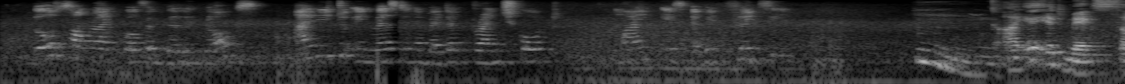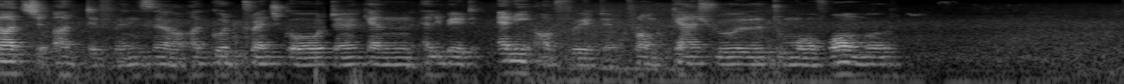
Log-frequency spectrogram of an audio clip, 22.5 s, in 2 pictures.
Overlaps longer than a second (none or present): none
